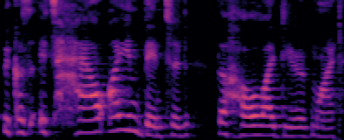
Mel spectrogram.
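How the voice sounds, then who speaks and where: A woman's voice: mid-range voice, animated, normal speed. A middle-aged woman hosting a live cooking demonstration from her kitchen, chatting bubbly and enthusiastic, a bit nasal from a head cold. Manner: bubbly and enthusiastic, reading out viewer comments. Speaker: cooking show host. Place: home kitchen.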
